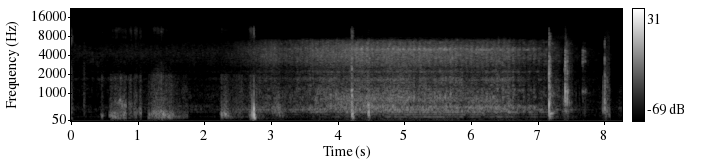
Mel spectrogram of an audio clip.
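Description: A helicopter sling-load video's soundtrack, picked up through headphones pressed against a computer microphone, so it sounds muffled and hissy. A smooth hiss with a faint low hum swells up and fades away. Handling thumps and sharp clicks from the headset being moved against the mic come before it and again near the end.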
